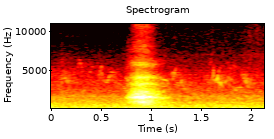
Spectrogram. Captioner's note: sighs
